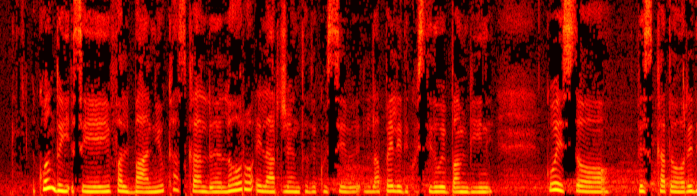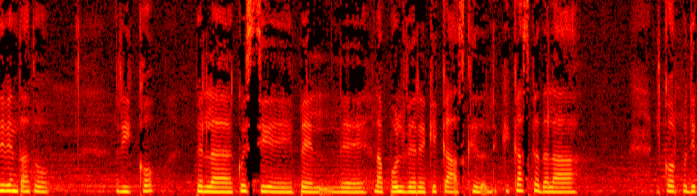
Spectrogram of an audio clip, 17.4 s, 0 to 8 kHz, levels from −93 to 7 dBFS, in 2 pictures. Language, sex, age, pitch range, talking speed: Italian, female, 30-49, 190-220 Hz, 115 wpm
